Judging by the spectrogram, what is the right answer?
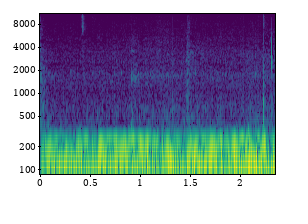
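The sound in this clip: A car engine runs steadily as the car is brought over and left running: a continuous low, throbbing rumble at even loudness, with a few faint higher clicks on top.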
